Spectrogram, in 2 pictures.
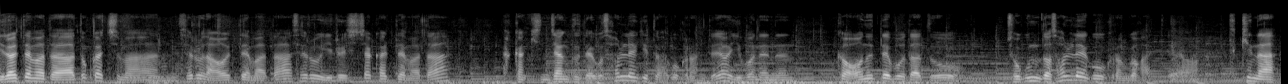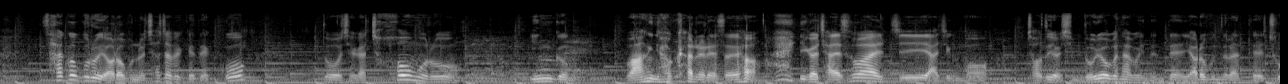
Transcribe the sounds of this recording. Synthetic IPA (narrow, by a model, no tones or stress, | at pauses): iɾaɭt͈e̞madat͈ok͈at͡ɕʰimansʰe̞ɾonaoɭt͈e̞madasʰe̞ɾoiɾɯɭɕʰid͡ʑakʰaɭt͈e̞mada | jak̚k͈ankind͡ʑaŋdodwe̞ɡosʰʌɭːe̞ɡidoɦhaɡokɯɾʌnde̞joibʌne̞nɯnkɯʌnɯt͈e̞bodado | t͡ɕoɡɯmdʌsʰʌɭːe̞ɡokɯɾʌnɡʌk͈a̰tʰe̞̰jo̰ | tʰɯ̥kʰina | sʰaɡɯɡɯɾojʌɾʌbunɯɭt͡ɕʰad͡ʑabek͈e̞dwe̞kk͈o | t͈ot͡ɕe̞ɡat͡ɕʰʌɯmɯɾo | inɡɯm | waŋɲjʌkʰaɾɯɭhe̞sʰʌjoiɡʌɭt͡ɕaɭsʰoaɦaɭt͡ɕ͈iad͡ʑik̚mwʌ | t͡ɕʌdojʌɭɕ͈iminoɾjʌɡɯnɦaɡoinːɯnde̞jʌɾʌbundɯɾantʰe̞t͡ɕo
